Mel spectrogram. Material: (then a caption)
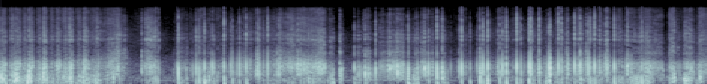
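Laminate. Short nails on both hands scratch and tap a flat, solid wood-look laminate floor panel with a light wood-grain print. Rapid, crisp, dry clicks and scratchy rasps pile up densely, centered in the midrange with almost no ring, broken by a few brief pauses.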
